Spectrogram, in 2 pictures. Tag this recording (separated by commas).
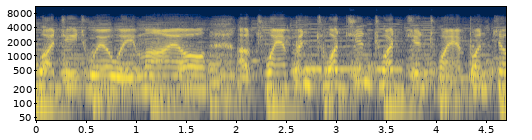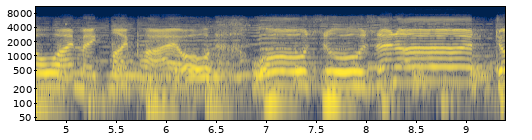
Male singing, Music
